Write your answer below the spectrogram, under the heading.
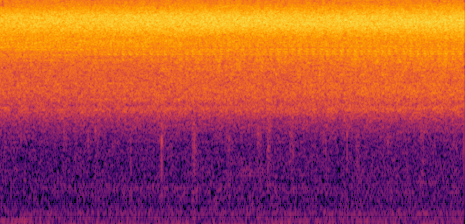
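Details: Cicadas singing in summer heat at Umami Hills Park among sunflowers in Japan: a constant high, hissing drone without pause, with faint clicks underneath.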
